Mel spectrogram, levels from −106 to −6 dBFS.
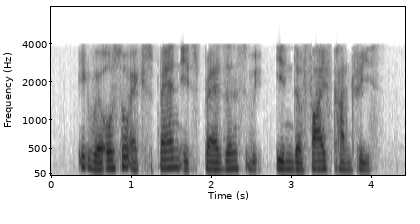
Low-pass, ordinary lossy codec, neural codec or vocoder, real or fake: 7.2 kHz; AAC, 16 kbps; none; real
